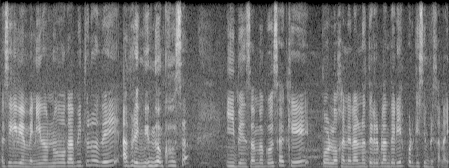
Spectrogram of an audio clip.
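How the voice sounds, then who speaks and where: Over noticeable background noise, a woman speaks at a very fast pace in a fairly high pitch with fairly even intonation. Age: 20s. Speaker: video essayist. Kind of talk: scripted narration.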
